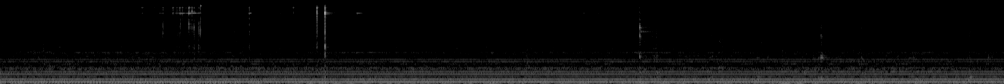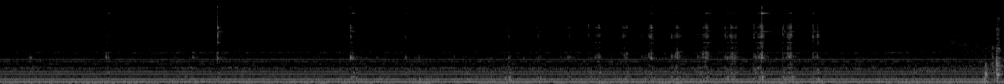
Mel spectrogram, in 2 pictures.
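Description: Brass hose barb fittings being handled and screwed onto a glassblowing burner's gas inlets: scattered small metallic clicks and taps, the sharpest about three seconds in, and a quick run of clicks near the end. A steady electrical hum runs underneath.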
